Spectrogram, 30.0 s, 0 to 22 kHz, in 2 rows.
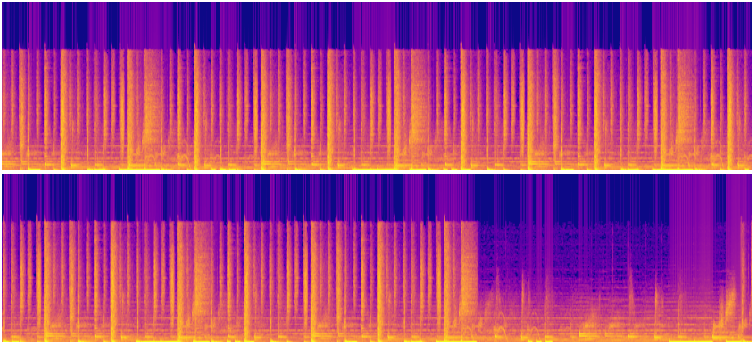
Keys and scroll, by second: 1.9 m, 5.5 BackSpace, 6.2 ctrl+d, 7.0 m, 9.4 ctrl+t, 13.3 Return, 13.9 ctrl+d, 14.2 ctrl+-, 17.3 ctrl+-.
